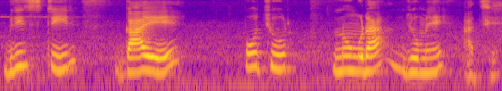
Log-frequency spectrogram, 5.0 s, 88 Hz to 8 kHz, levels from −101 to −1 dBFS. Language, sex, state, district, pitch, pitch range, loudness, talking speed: Bengali, female, West Bengal, Jhargram, 250 Hz, 230-280 Hz, -18 LUFS, 85 wpm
